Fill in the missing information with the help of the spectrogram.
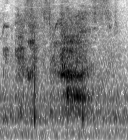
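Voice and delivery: hushed stage whisper. Acted. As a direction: whisper it like a secret.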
